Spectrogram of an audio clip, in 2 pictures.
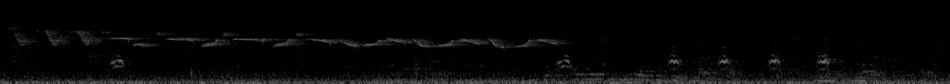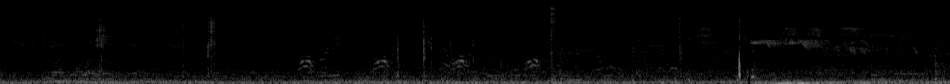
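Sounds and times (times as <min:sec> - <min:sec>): bird chirps: 0:00.0 - 0:14.2, 0:14.8 - 0:19.0
low outdoor rumble: 0:10.0 - 0:19.0.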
